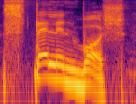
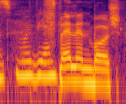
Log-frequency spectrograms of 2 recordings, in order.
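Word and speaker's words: Stellenbosch: Susana Mohamat es politóloga de la Universidad de los Andes, magístra en desarrollo sostenible de la Universidad Stellen Bosch. Sí, pronuncié bien Stelen Bosch.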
